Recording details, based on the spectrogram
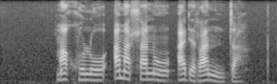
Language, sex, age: Northern Sotho, male, 22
